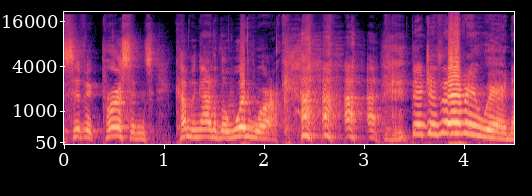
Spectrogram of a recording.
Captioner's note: laughs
